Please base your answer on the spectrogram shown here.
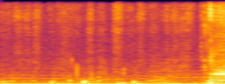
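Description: Chalk or marker scratching across a board as a chemistry teacher writes out electrophilic attack notes, soft scraping strokes in short bursts over a steady room hiss.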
